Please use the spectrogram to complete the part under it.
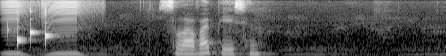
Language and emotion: Russian, neutral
